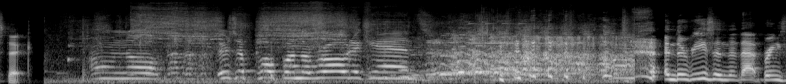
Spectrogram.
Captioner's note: laughter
